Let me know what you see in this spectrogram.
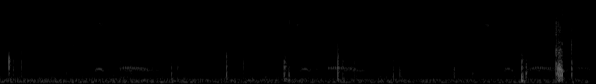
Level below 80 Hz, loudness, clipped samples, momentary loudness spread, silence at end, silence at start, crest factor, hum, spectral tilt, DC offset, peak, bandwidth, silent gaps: -82 dBFS; -60 LUFS; under 0.1%; 14 LU; 0.05 s; 0 s; 30 dB; none; -4.5 dB/octave; under 0.1%; -30 dBFS; 16 kHz; none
